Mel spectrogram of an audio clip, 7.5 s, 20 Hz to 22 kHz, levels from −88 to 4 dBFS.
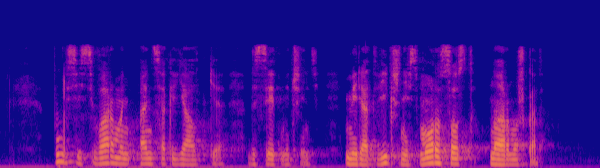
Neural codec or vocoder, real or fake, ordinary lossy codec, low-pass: codec, 16 kHz, 16 kbps, FreqCodec, smaller model; fake; AAC, 48 kbps; 7.2 kHz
